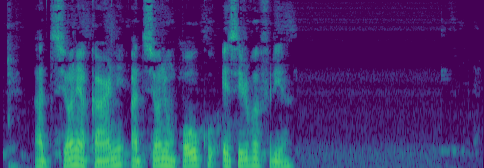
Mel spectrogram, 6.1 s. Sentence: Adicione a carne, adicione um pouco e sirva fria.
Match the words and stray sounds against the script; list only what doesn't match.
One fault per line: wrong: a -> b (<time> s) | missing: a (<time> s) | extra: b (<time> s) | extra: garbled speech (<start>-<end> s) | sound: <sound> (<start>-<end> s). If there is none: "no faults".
no faults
